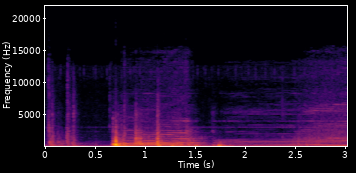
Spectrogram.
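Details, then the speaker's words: 2009 BMW 120i M Sport convertible (E88), soft top after hydraulic roof motor replacement and leak reseal without gasket maker: thunk then steady even pump hum as roof cycles, no straining; sounds better and faster, roof operating normally. "Sounds better. And it's faster, dare I say. It is faster."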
